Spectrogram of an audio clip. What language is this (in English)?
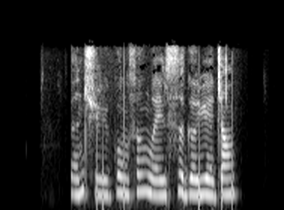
Chinese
